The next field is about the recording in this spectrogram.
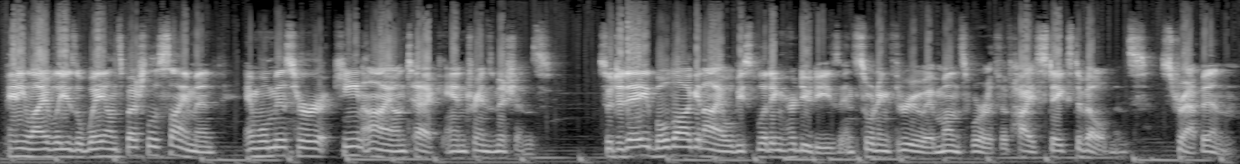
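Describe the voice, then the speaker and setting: A male actor as a frontline radio host in a science-fiction war drama. His voice is bright and forward at a middle pitch, delivering scripted war news over faint music. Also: normal speed, close to an everyday voice, rough recording. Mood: focused, serious.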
